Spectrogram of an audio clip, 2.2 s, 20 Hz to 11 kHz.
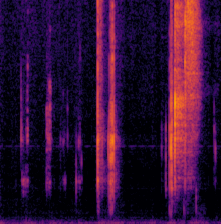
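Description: Small pins being pushed through a 3D-printed plastic airbrush mask to close its seam: a few short plastic clicks and scrapes, faint at first, louder about a second in and again near the end.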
